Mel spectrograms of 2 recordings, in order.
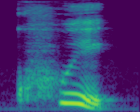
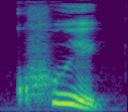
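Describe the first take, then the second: The two takes are said the same way.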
